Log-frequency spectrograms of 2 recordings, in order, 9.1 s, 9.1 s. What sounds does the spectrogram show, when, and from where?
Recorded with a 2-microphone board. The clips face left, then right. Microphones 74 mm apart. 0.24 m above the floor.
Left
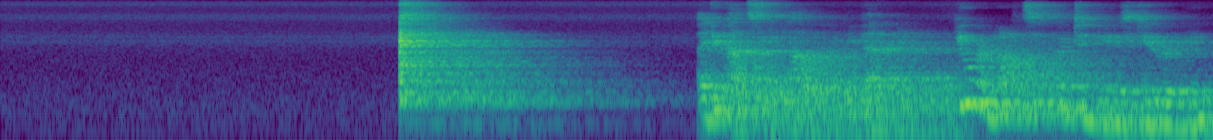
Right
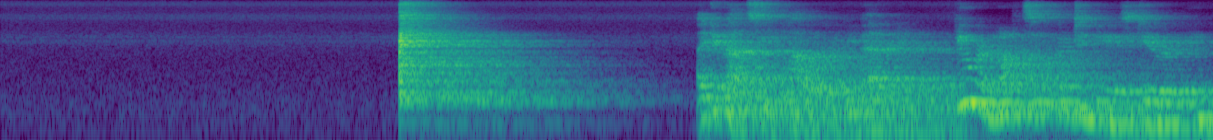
3.0 s a snare drum: 15° right (ahead or behind), 0.8 m
5.2 s a man speaking: 40° right (ahead or behind), 1.5 m
7.2 s a woman speaking: 20° right (ahead or behind), 1.9 m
